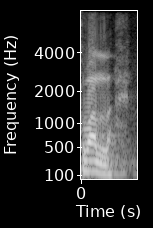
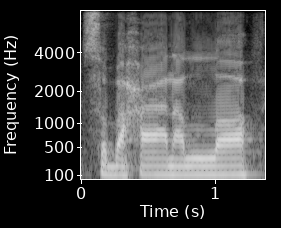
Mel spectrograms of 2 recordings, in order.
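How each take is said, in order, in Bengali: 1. এটা দ্রুত বলা হয়, তাড়াহুড়ো করে বারবার। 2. এটা ধীরে বলা হয়, এক শ্বাসে একবার। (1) "দ্রুত পড়লে হবে না? না, অনেকে পড়ে" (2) "এক শ্বাসে একবার"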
